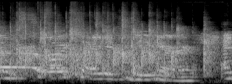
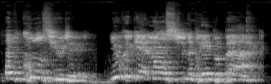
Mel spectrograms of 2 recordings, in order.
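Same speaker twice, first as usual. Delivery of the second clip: put-on disdainful old-timey accent; Charlotte. Hostess scorns mom for getting lost, old-timey disdain. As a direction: belittle them in an R-less old-timey accent. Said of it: "And Charlotte says".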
